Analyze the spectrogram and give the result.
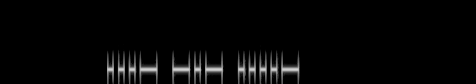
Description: Morse code, heard as a keyed tone, about 22 wpm, 700 Hz. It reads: VK4
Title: Callsign Prefixes for Top 100 DXCC - 22wpm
